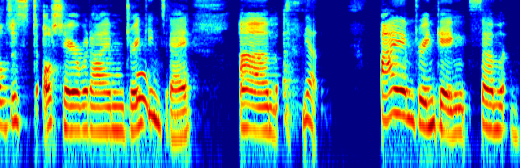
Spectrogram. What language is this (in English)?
English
